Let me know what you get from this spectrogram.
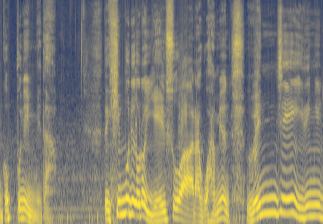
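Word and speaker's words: ישוע: 중에 하나였습니다 예수 어 이건 우리가 발음을 예수로 발음하는 거고요 사실이 이름은 히브리어 예수아 히브리어 예수아 그리스어 헬라어로 음치에서 우리에게 넘어오면서 우리가 예수 이렇게 부르게 된 것뿐입니다 히브리어로 예수아 하면 왠지 이름이 좀 귀에 익숙하지 않으십니까네 우리가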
